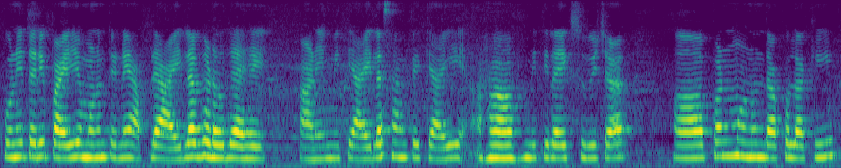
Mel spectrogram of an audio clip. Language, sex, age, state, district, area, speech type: Marathi, female, 30-45, Maharashtra, Thane, urban, spontaneous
